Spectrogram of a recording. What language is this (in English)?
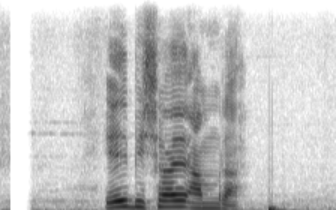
Bangla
